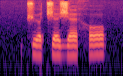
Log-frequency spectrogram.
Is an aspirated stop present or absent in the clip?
absent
